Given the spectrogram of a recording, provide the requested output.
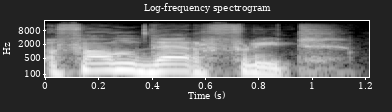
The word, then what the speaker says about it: van der Vliet: Peter van der Vliet. Fleet. So that V is like an F? Yes, a soft F.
